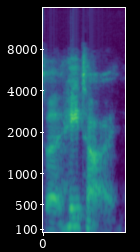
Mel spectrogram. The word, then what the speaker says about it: Hayti: Hightower mentioned, is Haytai. It's spelled Hayti.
